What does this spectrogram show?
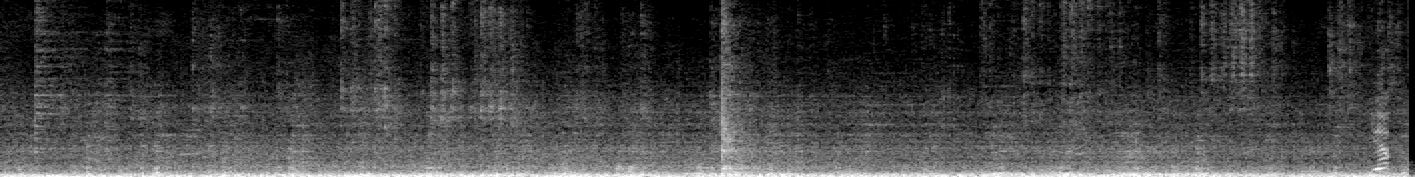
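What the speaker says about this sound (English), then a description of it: "you see a train go another way" Train rolling past on the scenic route from Atlanta to Columbus in Georgia, heard as a steady, loud rumble and clatter lasting throughout, with a brief higher squeal near the end.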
